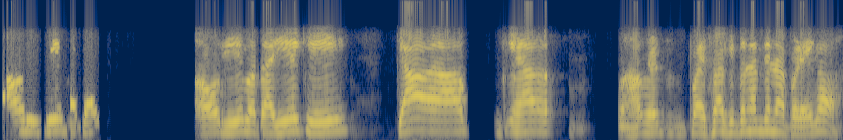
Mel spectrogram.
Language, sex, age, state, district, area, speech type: Hindi, male, 60+, Uttar Pradesh, Hardoi, rural, conversation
